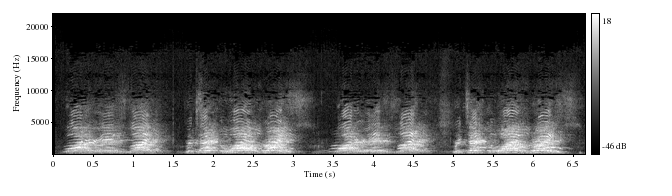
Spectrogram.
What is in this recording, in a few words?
protest wild rice chant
